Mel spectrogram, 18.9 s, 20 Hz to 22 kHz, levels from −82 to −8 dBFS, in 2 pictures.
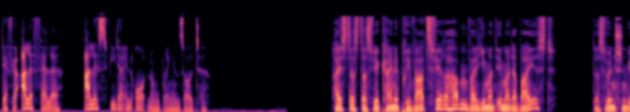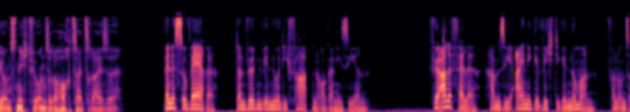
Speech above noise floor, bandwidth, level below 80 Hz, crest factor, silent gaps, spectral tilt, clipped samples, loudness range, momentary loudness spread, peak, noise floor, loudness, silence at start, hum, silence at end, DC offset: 60 dB; 13.5 kHz; -48 dBFS; 18 dB; 4.33-4.83 s, 8.42-8.47 s, 8.54-8.67 s, 11.35-11.86 s; -4.5 dB/octave; under 0.1%; 8 LU; 14 LU; -6 dBFS; -84 dBFS; -24 LUFS; 0.05 s; none; 0 s; under 0.1%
